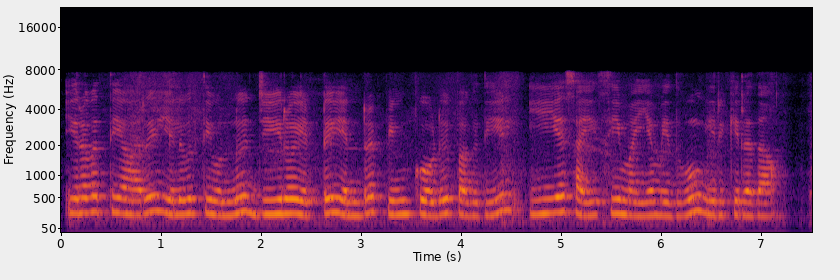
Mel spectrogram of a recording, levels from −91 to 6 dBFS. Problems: background sounds at intervals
